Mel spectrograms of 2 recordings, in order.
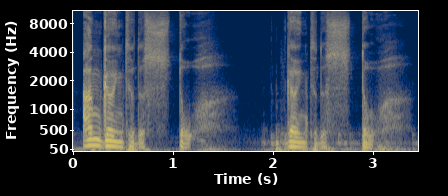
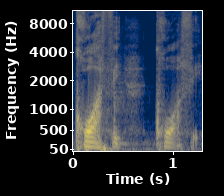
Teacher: in old school New York, they move kind of flat and then it goes down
